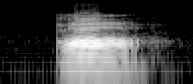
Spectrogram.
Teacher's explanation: We're raising the back of the tongue.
